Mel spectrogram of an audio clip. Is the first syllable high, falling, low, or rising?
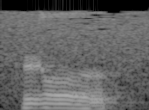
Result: falling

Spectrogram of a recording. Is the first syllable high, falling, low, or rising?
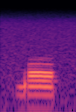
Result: low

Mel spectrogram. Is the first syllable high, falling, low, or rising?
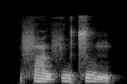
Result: falling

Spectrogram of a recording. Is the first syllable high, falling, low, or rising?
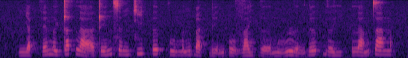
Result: low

